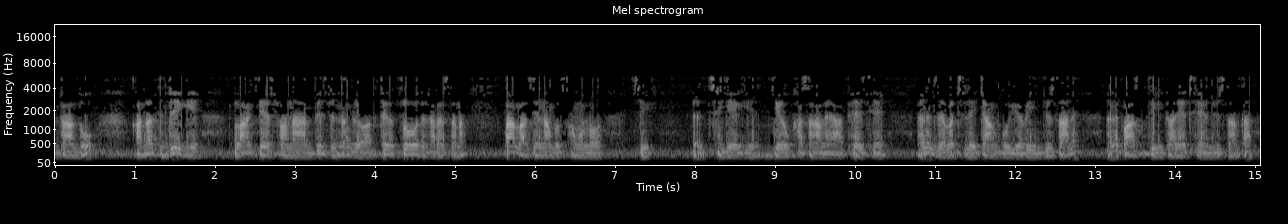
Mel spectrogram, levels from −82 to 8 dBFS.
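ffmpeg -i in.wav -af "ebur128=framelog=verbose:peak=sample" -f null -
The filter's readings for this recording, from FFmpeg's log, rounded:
Integrated loudness:
  I:         -32.3 LUFS
  Threshold: -42.6 LUFS
Loudness range:
  LRA:         3.5 LU
  Threshold: -52.6 LUFS
  LRA low:   -34.9 LUFS
  LRA high:  -31.3 LUFS
Sample peak:
  Peak:       -9.1 dBFS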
